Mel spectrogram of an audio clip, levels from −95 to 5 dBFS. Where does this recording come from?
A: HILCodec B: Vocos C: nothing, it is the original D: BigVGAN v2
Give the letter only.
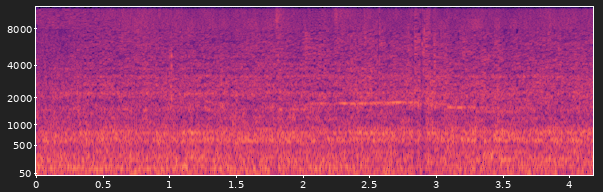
C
